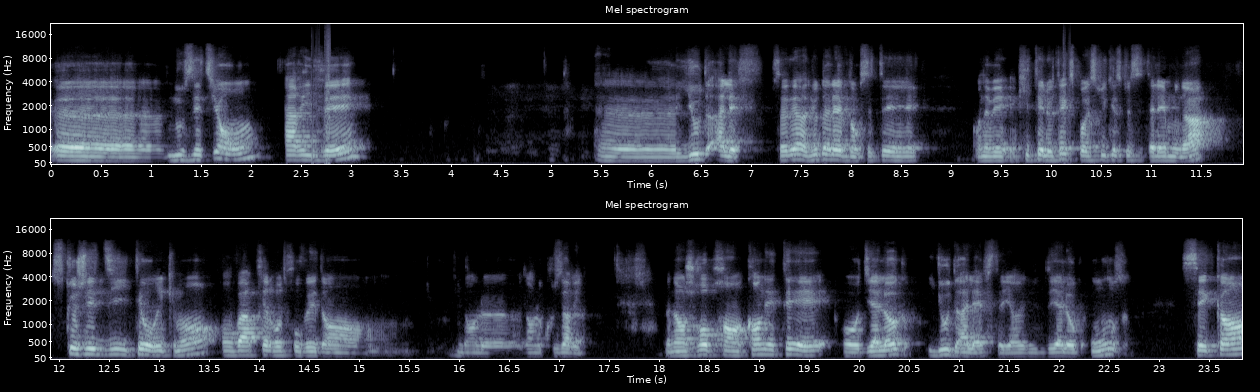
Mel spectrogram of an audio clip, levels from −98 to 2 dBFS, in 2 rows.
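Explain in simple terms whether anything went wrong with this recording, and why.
Loose connector crackle at 2.60 to 2.79 s and 10.12 to 10.19 s: a worn or dirty plug contact briefly broke and remade connection, chopping the audio into scratchy bursts.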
